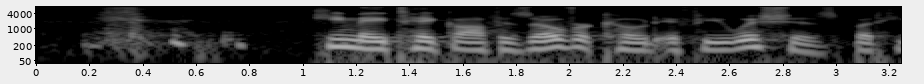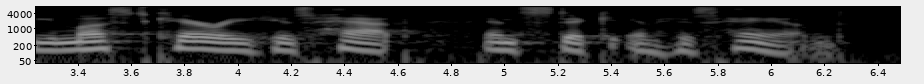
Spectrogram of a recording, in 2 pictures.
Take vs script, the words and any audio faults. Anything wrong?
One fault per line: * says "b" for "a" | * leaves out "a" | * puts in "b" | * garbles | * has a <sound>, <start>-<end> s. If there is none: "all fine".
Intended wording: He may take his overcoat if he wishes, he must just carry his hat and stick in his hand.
* has a laugh, 0.2-0.8 s
* puts in "off"
* puts in "but"
* leaves out "just"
